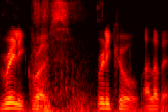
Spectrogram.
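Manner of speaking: normal talking voice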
